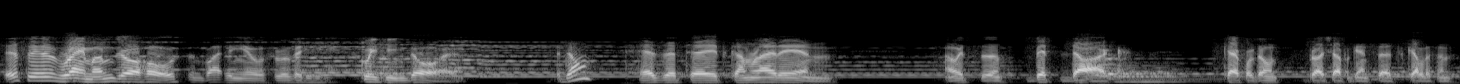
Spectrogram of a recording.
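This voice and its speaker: A man playing a gleefully macabre horror host in vintage 1940s radio narration, mock-sinister and theatrical, with drawn-out delivery. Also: deep voice, narrow, tinny audio, music in the background.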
